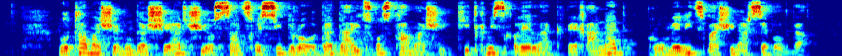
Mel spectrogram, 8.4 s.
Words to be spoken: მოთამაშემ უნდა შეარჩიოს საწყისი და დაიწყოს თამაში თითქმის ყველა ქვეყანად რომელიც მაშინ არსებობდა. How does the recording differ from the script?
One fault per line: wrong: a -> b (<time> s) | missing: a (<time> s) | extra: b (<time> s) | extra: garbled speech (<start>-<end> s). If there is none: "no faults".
extra: დრო (2.9 s)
